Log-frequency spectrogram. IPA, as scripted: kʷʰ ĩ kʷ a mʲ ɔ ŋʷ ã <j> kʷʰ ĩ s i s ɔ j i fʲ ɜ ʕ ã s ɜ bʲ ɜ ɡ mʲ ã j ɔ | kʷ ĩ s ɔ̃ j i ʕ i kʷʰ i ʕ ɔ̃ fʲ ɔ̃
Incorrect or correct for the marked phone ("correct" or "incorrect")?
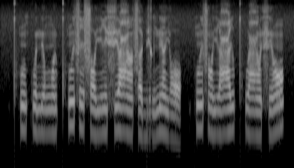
correct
